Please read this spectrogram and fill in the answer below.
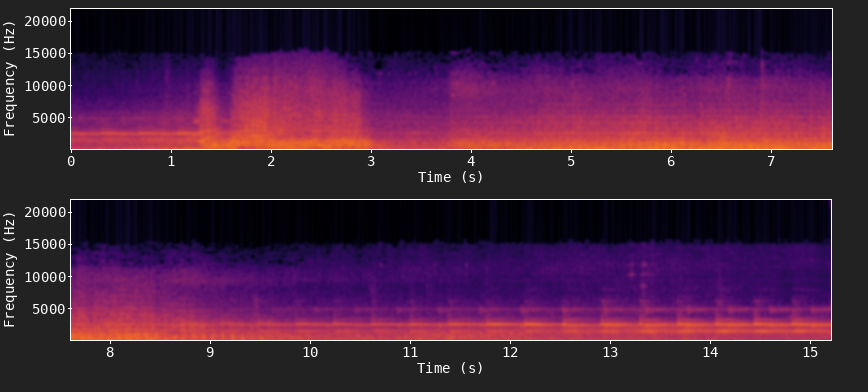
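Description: Caltrain commuter train sounding one long horn blast about a second in, then passing over the grade crossing with a broad rush of wheel noise on the rails that fades after about nine seconds. The crossing's warning bells ring steadily throughout.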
